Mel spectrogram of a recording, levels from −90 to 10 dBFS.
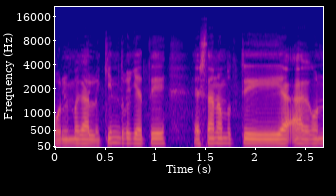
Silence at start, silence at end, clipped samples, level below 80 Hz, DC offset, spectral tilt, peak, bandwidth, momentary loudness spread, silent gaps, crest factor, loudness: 0 s; 0 s; under 0.1%; -74 dBFS; under 0.1%; -6 dB/octave; -14 dBFS; 11 kHz; 8 LU; none; 18 dB; -32 LUFS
